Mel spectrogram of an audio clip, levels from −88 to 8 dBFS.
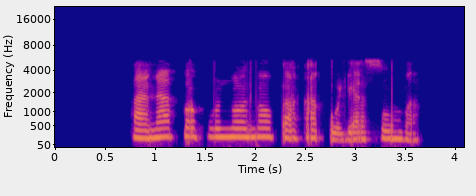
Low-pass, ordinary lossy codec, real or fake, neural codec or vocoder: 5.4 kHz; Opus, 64 kbps; fake; codec, 44.1 kHz, 2.6 kbps, SNAC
